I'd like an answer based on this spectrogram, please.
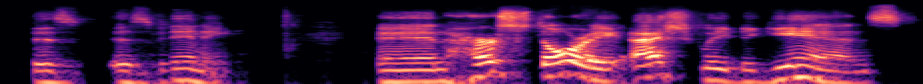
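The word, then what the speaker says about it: Vine: It was V-I-N-E or V-E-N-E, and it's pronounced is Vinnie.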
